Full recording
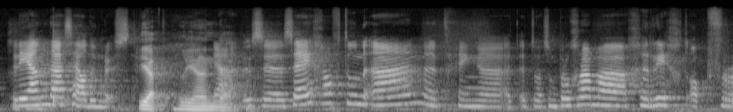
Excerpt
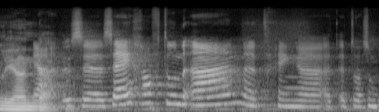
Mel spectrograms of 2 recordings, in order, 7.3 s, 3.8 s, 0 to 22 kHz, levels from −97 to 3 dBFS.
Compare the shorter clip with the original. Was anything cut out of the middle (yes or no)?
no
